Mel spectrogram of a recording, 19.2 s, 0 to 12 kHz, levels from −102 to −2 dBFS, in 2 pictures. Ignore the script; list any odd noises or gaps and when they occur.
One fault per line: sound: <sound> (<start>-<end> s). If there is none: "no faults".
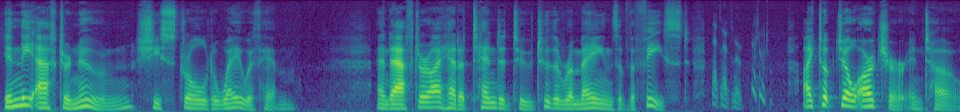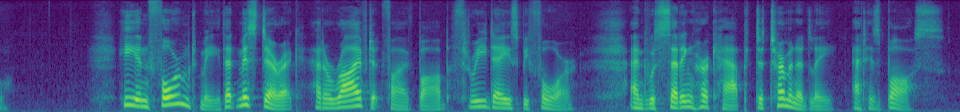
sound: chirp (7.1-7.7 s)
